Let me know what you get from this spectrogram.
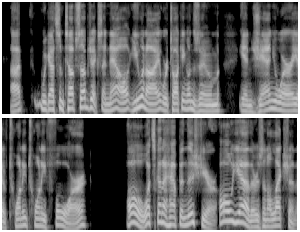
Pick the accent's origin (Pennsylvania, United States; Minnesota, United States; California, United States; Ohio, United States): Pennsylvania, United States; I'm from Pennsylvania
